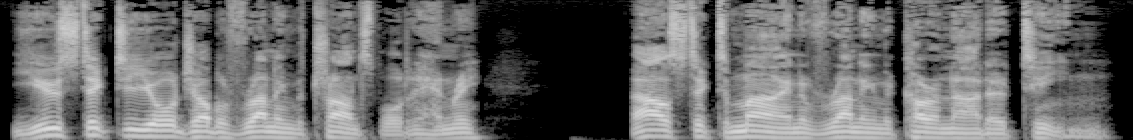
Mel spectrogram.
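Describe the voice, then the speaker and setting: A man voicing a grave, weary racing team manager who speaks low and quietly. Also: moderate pace, no room sound, clean studio sound.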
